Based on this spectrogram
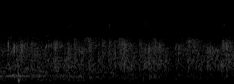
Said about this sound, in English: Somebody give the Lord a good hand clap of praise.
